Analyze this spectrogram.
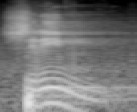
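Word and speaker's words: श्रीं: तो सभी लोग अपना शुद्ध उच्चारण करके, जैसे श्री लिखा होता है, अंग की बिंदी रखी है, तो उसको हमेशा श्रीम, माँ आखिरी में मुँह से निकले माँ, श्रीम श्रीम ऐसे पढ़े।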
